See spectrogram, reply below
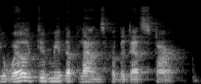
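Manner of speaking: Scottish-sounding voice. Retrying the line after the first attempt sounded Irish, Scottish accent. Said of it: "some Scottish dude saying".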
